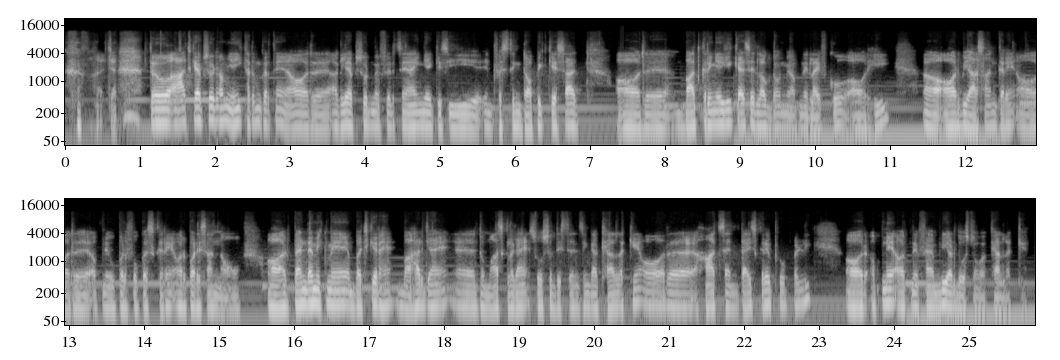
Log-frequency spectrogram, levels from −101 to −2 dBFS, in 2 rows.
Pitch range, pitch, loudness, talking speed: 95-110 Hz, 100 Hz, -27 LUFS, 180 wpm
